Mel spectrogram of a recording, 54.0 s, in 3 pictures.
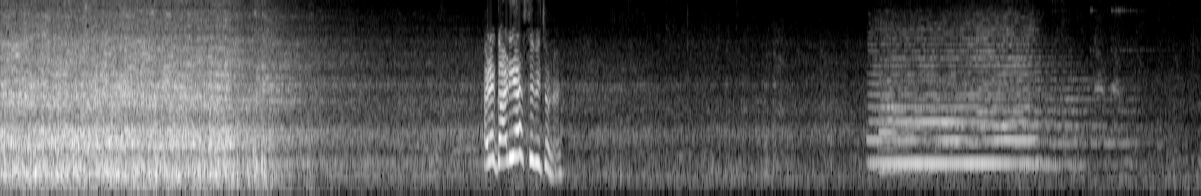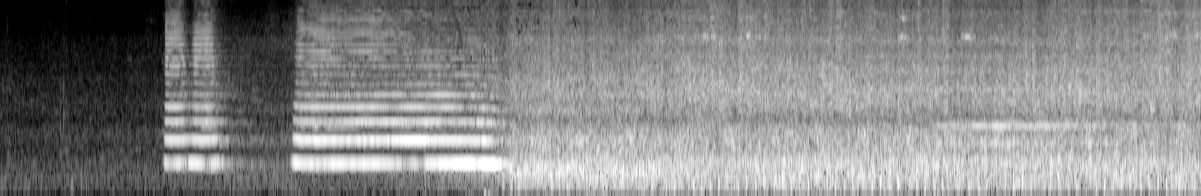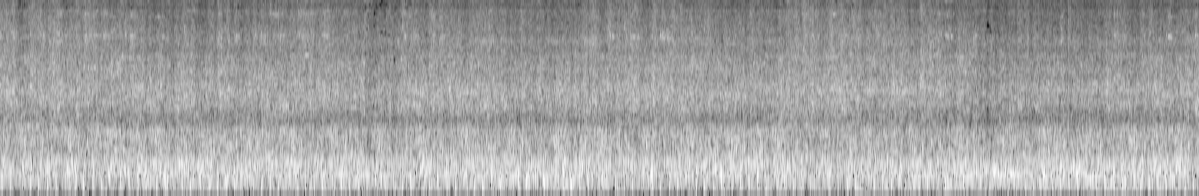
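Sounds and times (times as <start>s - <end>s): freight wheels on rail: 0.0s - 54.0s
locomotive horn: 13.0s - 17.2s, 20.4s - 25.9s, 32.0s - 36.7s.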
